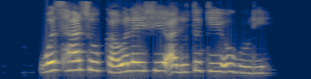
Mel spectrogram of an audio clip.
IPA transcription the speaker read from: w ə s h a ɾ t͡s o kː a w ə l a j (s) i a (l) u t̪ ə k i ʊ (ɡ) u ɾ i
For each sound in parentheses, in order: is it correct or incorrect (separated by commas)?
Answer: incorrect, correct, correct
